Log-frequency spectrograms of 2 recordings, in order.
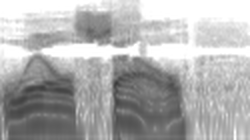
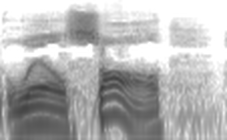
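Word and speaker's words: Wilsall: I said, hey, Clint, I always pronounce your town Will Sal. I've heard some people call it Will Saul. How do you pronounce it? And he told me exactly what Nels Swandle told me several years ago. He says, well, the town was named after Will and Sally.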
